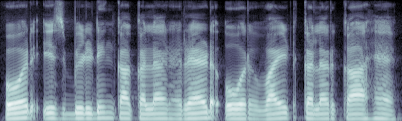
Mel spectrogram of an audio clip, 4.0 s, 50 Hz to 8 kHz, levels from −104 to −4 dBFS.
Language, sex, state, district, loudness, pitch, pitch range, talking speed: Hindi, male, Uttar Pradesh, Saharanpur, -18 LUFS, 120 Hz, 115-125 Hz, 165 wpm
